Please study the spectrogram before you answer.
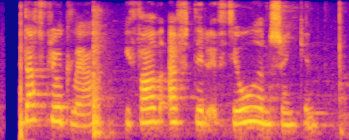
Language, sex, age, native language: Icelandic, female, 14, Filipino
